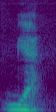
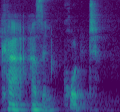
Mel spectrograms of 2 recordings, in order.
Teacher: The only difference between the two is ga is voiced and ka is voiceless.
